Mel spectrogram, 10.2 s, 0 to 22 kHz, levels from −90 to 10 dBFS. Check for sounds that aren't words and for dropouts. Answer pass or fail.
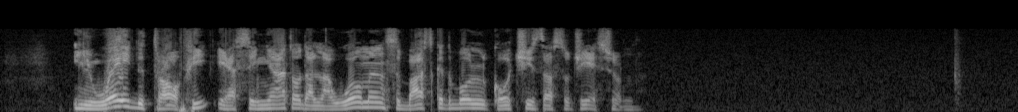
pass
